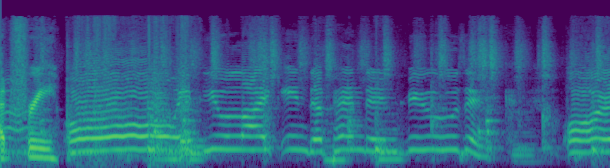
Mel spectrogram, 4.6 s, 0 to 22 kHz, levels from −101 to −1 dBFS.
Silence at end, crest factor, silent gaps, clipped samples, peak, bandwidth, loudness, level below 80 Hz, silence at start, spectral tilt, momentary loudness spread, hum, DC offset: 0 s; 22 dB; none; under 0.1%; -10 dBFS; 15.5 kHz; -32 LUFS; -70 dBFS; 0 s; -4 dB/octave; 9 LU; none; under 0.1%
